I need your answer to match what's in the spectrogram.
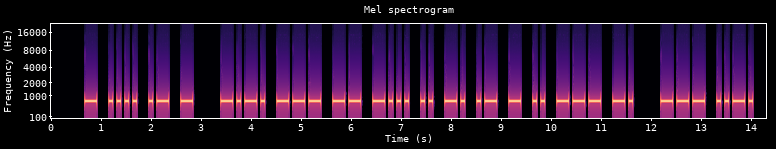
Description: Morse code, heard as a keyed tone, about 15 wpm, 700 Hz. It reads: THAT COMBINATION OF
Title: Sentences from Top 1000 Words - Review Part 6 - 15wpm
